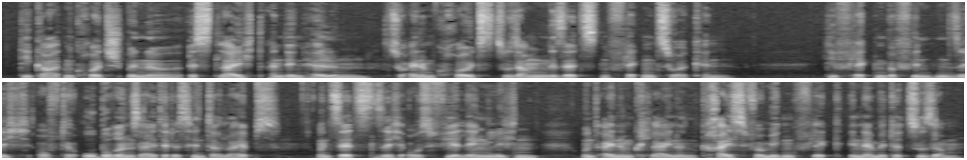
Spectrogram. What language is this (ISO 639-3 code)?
deu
